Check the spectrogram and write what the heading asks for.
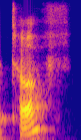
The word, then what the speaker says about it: tough: pronounce those sounds anymore there are a few words that end in gh and you pronounce it as an f like cough or tough but those are rare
